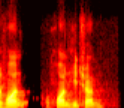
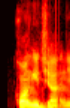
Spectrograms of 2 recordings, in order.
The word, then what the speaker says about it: Hwang Hee-chan: Is that how you say it, Hwang Hee-chan? – Hwang Hee-chan, yeah.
